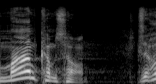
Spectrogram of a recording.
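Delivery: usual speaking voice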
